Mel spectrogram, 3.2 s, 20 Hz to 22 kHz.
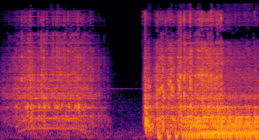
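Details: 2006 Suzuki Quadsport LT80 two-stroke, after new AGM battery fitted and cleaned carburetor: short starter whirr, brief pause, then engine catches and settles into a steady buzzing idle; starts cleanly.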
